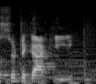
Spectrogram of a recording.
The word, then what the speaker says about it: Derma Sotogake: you I think dermal subtagaki I'm gonna say you gotta say it like that gaki is is actually legit like I think he's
